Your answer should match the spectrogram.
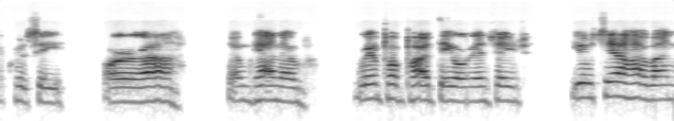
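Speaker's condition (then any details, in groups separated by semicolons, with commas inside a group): ALS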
